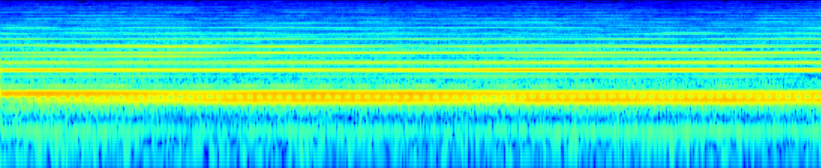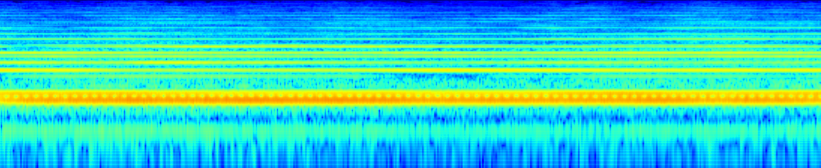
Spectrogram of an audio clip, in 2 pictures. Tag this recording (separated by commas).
Siren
